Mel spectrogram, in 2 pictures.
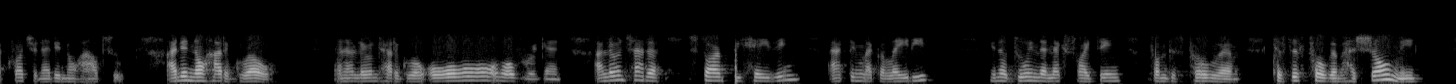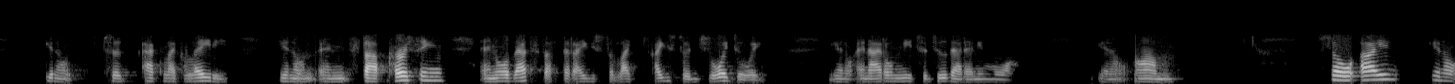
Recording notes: from the 100 Pounders Phone Meeting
